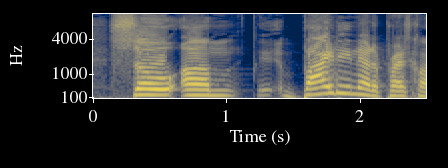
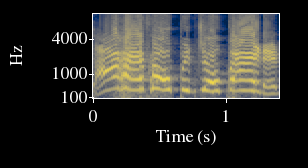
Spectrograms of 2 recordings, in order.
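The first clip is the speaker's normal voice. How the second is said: much higher shouted mock voice; mock naive progressive; 7 dB louder than usual. Parodying a hopeful progressive, shrill shout. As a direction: squeal it like a gullible fan. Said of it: "what fucking progressive said".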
